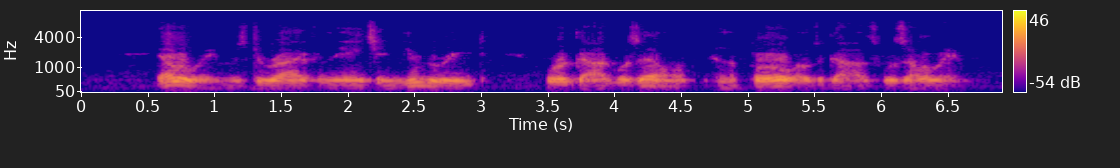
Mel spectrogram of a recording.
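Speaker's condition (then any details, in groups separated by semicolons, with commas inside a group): No condition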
